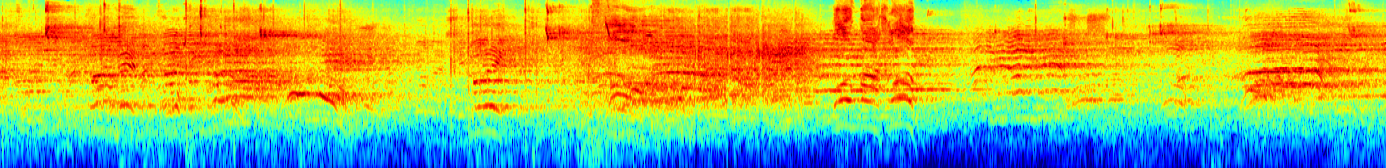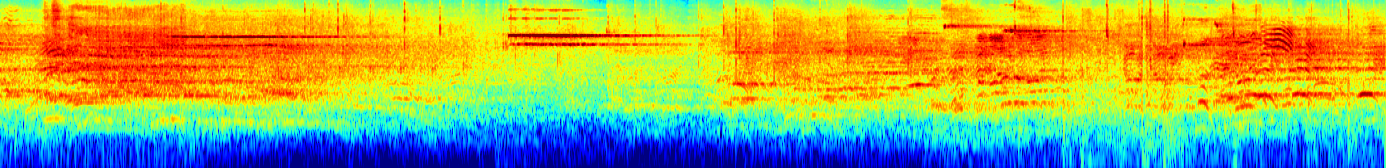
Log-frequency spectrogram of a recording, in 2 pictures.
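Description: Futsal game play on a wooden indoor court: shoes squeaking on the floor, the ball being kicked and bouncing, and players shouting, echoing in the hall. Two short high steady tones sound around the middle.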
